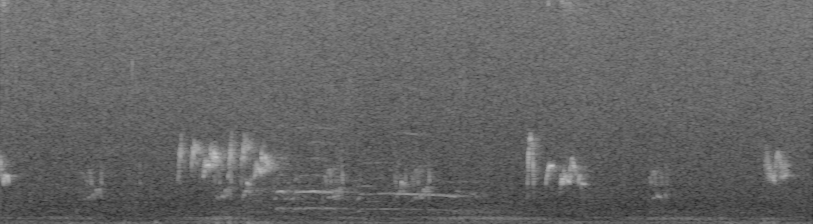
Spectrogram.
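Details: Red-whiskered bulbul, a lure bird used for trapping at Hòa Mạc, Hà Nam, Vietnam, in competitive song: short warbled phrases of bright chirpy notes with a few drawn-out whistles, separated by pauses, over a faint low rumble.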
